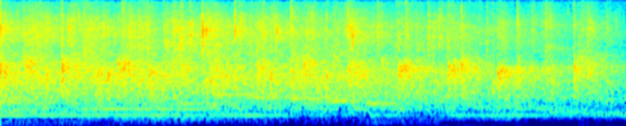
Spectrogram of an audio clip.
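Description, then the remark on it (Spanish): A crowd applauds the Lord during a Spanish-language sermon, clapping steadily and densely for several seconds, a continuous wash of many hands applauding together, with faint voices mixed in and a steady low hum beneath. “Alguien le puede dar un aplauso al Señor.”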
